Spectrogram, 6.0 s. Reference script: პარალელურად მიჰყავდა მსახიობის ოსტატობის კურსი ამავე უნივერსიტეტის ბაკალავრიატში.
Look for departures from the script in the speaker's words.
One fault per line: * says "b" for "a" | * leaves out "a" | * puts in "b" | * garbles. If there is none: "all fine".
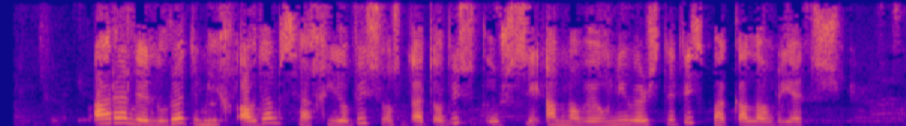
all fine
